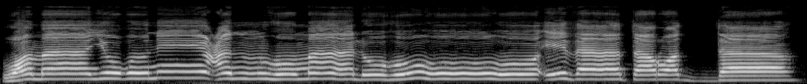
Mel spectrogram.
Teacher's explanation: یہاں پر الٹا پیش کے بعد حمزہ دوسرے کلمے میں آ گیا الف کی شکل میں، تو یہاں پر مد منفصل کا قاعدہ ہوگا۔ اس مد کو ہم 3 الف کی مقدار کھینچ کر پڑھیں گے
